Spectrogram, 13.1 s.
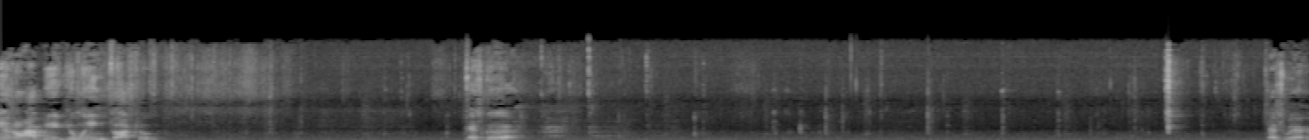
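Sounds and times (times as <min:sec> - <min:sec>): steady low hum: 0:00.0 - 0:13.0
faint chewing: 0:01.6 - 0:12.9.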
